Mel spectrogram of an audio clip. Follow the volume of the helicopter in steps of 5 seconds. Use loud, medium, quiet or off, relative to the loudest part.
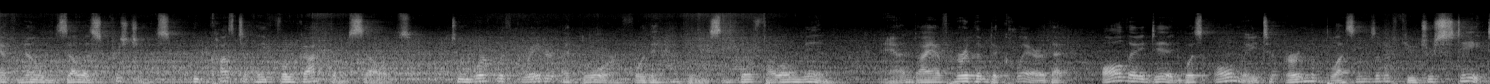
loud, medium, quiet.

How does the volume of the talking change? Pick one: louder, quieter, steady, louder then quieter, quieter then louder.
steady.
